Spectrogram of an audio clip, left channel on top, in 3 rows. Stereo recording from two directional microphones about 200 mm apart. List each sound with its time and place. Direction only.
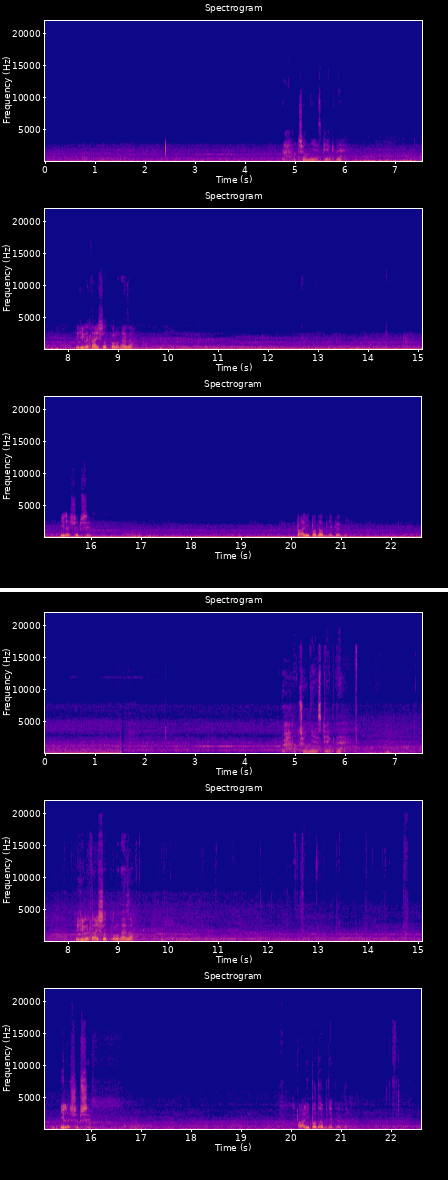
4.7 s speech: 5° right (ahead or behind)
8.1 s speech: 10° right (ahead or behind)
15.4 s speech: 10° right (ahead or behind)
20.2 s speech: 5° right (ahead or behind)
